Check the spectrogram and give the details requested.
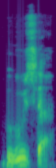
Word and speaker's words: Hysa: Nelson's pronounced USA.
